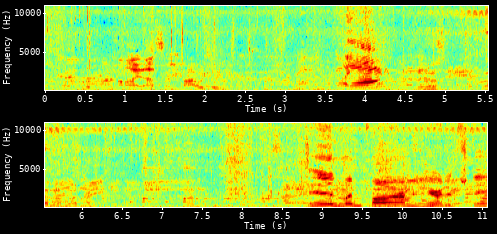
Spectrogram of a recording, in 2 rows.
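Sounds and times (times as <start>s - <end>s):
faint music playing: 0.0s - 11.0s.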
